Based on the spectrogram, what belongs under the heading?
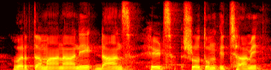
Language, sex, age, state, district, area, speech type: Sanskrit, male, 18-30, Maharashtra, Thane, urban, read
